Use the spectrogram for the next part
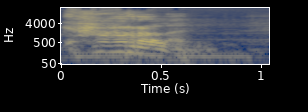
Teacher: really lean into that r and they'd lean into that first syllable so it would be caroline even a stronger r than that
